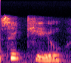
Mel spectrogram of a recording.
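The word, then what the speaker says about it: 石油: 자, 석유할 때는 세키유, 암석할 때는 간세키, 자석할 때는 지샤크로 발음을 합니다.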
